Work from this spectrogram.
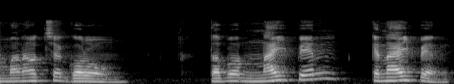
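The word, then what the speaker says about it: Kneipen: তারপর নাইপেন, কেনাইপেন, কেনাইপেন এটার উচ্চারণ কিন্তু নাইপেন না, এটা কে এর উচ্চারণ করতে হবে।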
